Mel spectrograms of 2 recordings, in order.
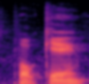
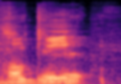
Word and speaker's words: poke: a lot of kudos he pronounces it right it's poke yeah he's pokey because some people right no so really like pokemon right yeah yeah what's like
